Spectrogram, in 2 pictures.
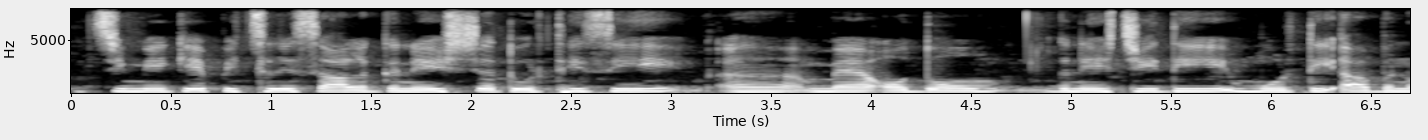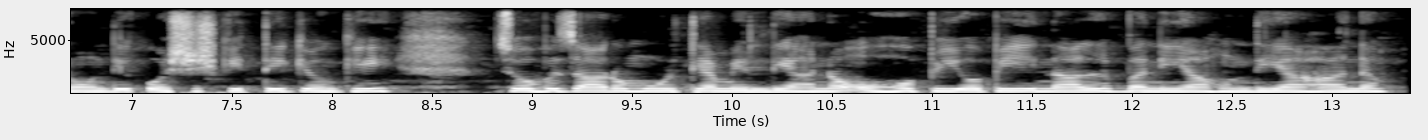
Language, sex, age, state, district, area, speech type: Punjabi, female, 18-30, Punjab, Mohali, rural, spontaneous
